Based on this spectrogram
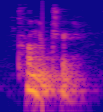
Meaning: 1. A high point of land extending into a body of water, headland; cliff 2. A projecting part of the body.: A projection on the sacrum
- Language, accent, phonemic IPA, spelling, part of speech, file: English, Southern England, /ˈpɹɒm.ən.tɹi/, promontory, noun, LL-Q1860 (eng)-promontory.wav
